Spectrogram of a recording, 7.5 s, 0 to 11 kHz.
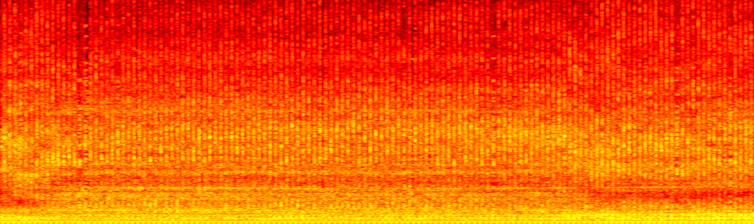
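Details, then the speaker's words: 1966 VW Beetle flat-four not run for about 10 years: a loud, uneven idle that stumbles and won't keep running; owner suspects an intermediate carburetor jet issue, and possibly bad plugs. "you know I thought we've got an intermediate jet sort of issue doesn't want to keep running"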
